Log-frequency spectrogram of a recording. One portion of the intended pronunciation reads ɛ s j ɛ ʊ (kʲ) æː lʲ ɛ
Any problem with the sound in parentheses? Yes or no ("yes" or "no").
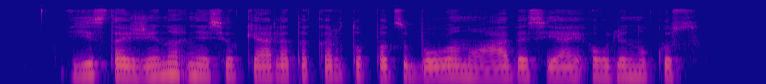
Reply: no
